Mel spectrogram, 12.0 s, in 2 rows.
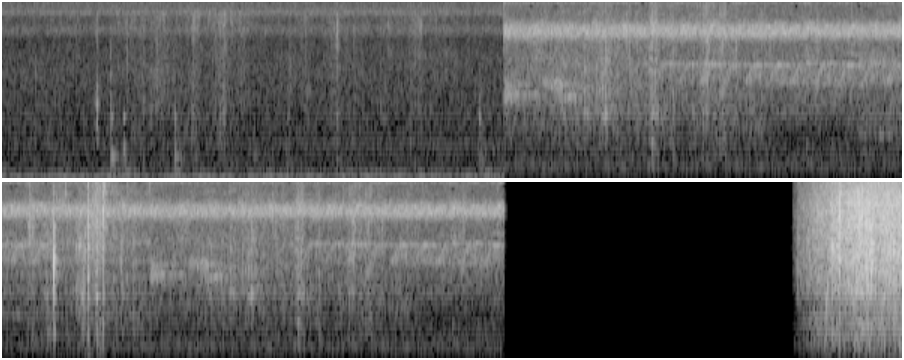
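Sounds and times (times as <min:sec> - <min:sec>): crickets trilling: 0:00.0 - 0:09.4
short rustle: 0:11.3 - 0:12.0.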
